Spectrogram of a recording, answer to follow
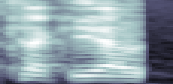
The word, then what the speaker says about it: Cagliari: So that's Cagliari.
